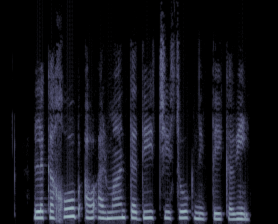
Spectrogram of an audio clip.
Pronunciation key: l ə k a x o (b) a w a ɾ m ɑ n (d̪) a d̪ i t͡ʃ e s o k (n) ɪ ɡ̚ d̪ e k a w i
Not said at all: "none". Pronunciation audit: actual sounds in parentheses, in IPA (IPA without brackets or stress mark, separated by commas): b, t̪, n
